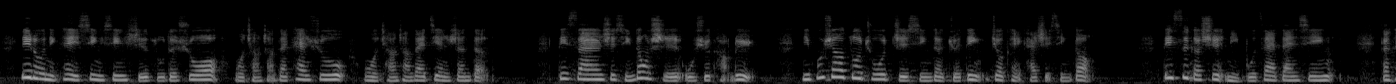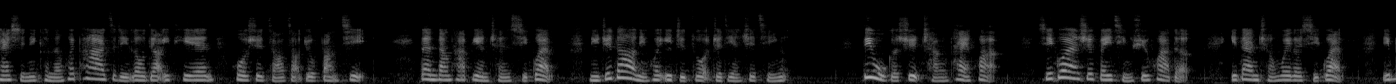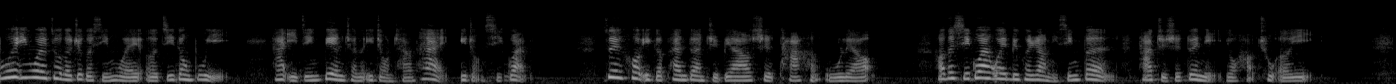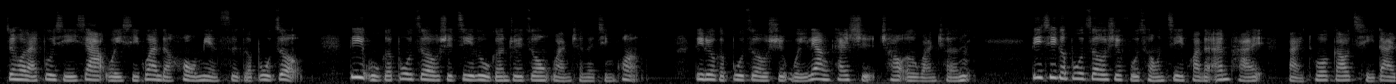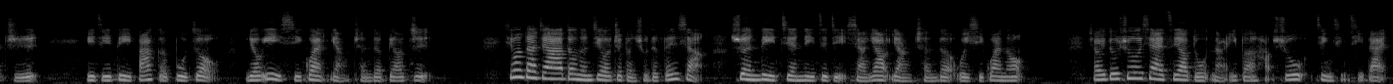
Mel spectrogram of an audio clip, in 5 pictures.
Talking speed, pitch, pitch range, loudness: 270 characters per minute, 200 Hz, 175-220 Hz, -34 LUFS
